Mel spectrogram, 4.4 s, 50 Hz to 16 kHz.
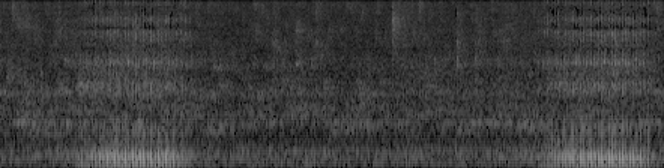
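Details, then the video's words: Three-year-old female Great Dane snoring comfortably while asleep after her midday meal; two low, rumbling snores, each about three-quarters of a second long, come roughly three seconds apart, with quiet breathing between. "My 3 yr old snoring after a hardy lunch"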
